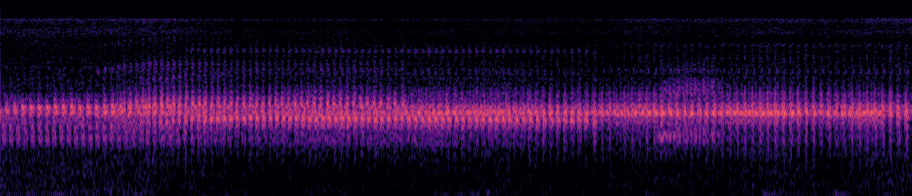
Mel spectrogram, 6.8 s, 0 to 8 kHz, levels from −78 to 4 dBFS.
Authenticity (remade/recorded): recorded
